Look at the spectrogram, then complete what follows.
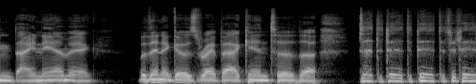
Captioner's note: vocalizes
